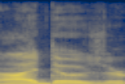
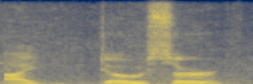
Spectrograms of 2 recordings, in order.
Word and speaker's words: I-Doser: no not bulldozer and i dozer but the way he pronounced it i guess it's i doser but people pronounce it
